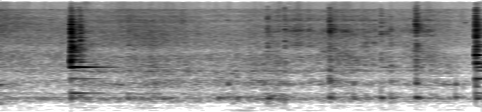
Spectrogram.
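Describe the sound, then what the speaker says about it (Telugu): Vegetables for sambar fry in a pan with turmeric, producing a soft, steady sizzle with a few sharp clicks and scrapes from stirring. "ఇప్పుడు కాయగూరలు అంతా బాగా వేయించుకోవాలండి."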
